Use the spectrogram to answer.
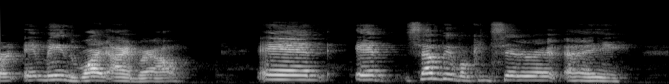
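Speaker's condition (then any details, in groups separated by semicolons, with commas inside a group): Cerebral palsy; slight speech impediment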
